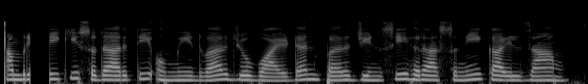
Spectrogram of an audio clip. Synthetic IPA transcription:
ɐmɾiːkikisɐd̪aːɾt̪iʔʊmːiːd̪ʋaːɾd͡ʒoːbaːɪɖənpɐɾd͡ʒɪnsiɦɾaːsnikaɪlzaːm

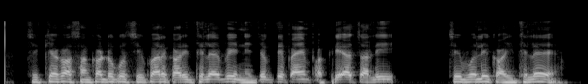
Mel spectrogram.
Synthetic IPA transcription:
sikʰːjɔkɔsɔŋkɔʈɔkusikaɾkɔɾit̪ʰilebinid͡ʒuk̚t̪ipaĩpɾɔkɾijat͡ʃali | t͡ʃʰibolikɔɦit̪ʰile

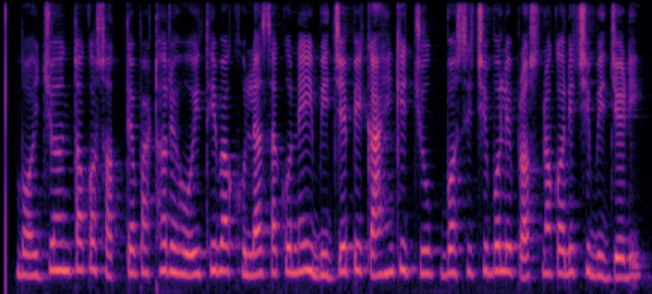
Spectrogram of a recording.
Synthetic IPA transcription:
bɔjd͡ʒɔjɔnt̪ɔkɔsɔt̪jɔpaʈʰɔɾeɦojt̪ʰibakʰulasakunejbid͡ʒepikaɦĩkit͡ʃup̚bɔsit͡ʃʰibolipɾɔsnɔkɔɾit͡ʃʰibid͡ʒeɽi

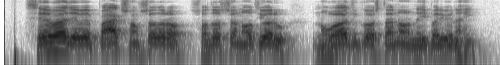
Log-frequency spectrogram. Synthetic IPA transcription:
sebʱad͡ʒeβepaksɔŋsɔd̪ɔɾɔsɔd̪ɔsjɔnɔt̪ʰibaɾu | nowad͡ʒikɔst̪ʰanɔnejpaɾibenaɦḭ̃

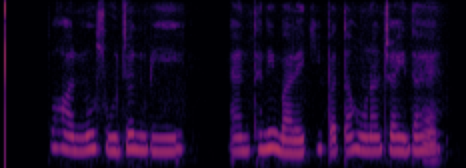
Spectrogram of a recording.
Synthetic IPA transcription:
t̪ʊɦaːnũːsuːd͡ʒənbiː | ɛ̃ːnt̪ʰniːbaːɾeːkiːpət̪aːɦoːɽ̃aːt͡ʃaːiːd̪aːɦɛː

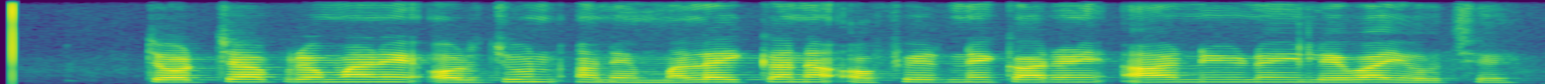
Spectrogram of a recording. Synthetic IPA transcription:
t͡ʃəɾt͡ʃapɾəmaɽ̃eʔəɾd͡ʒunəneməlaikana̰ʔəfeɾnekaɾɳ̃eʔanɪɾɳəjleʋajot͡ʃʰe

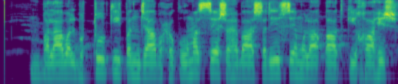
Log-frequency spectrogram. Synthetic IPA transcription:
bɐlaːʋəlbʱʊʈʰːũkipɐ̃ɲd͡ʒaːbhʊkuːmət̪seʃɛɦbaːzʃɐɾiːfsemʊlaːqaːt̪kixaːɦɪʃ

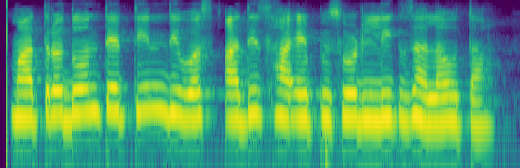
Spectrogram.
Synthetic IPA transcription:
mat̪ɾəd̪ont̪et̪iːnd̪iʋəsad̪ʱiːt͡sɦaepisoɽliːkd͡zʱalaɦot̪a

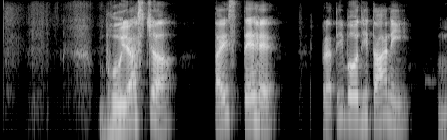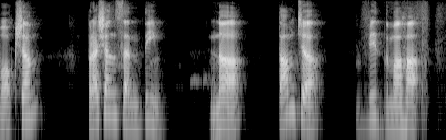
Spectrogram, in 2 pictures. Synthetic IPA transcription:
bʱuːjast͡ɕɐ | t̪ɐjst̪eːɦe | pɾɐt̪iboːd̪ʱit̪aːni | moːkʂɐm | pɾɐʃɐnsɐnt̪iːm | nɐ | t̪ɐmt͡ʃɐ | ʋid̪mɐɦɐ

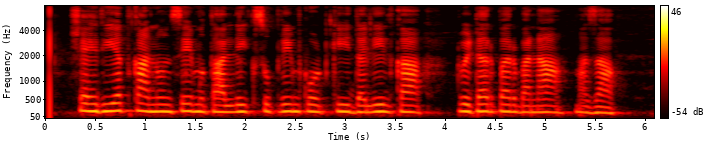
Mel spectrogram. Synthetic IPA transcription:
ʃɛɦɾijət̪qaːnuːnsemʊt̪aːlːɪksʊpɾiːmkoːɾʈkid̪ɐliːlkaʈwɪʈəɾpɐɾbɐnamɐzaːb̚

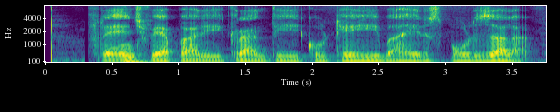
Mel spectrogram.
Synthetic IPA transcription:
fɾɛ̃nt͡ʃʋjaːpaːɾikɾãːnt̪ikoːʈʰeɦibaːɦeɾspoːɽd͡zaːla̰ː

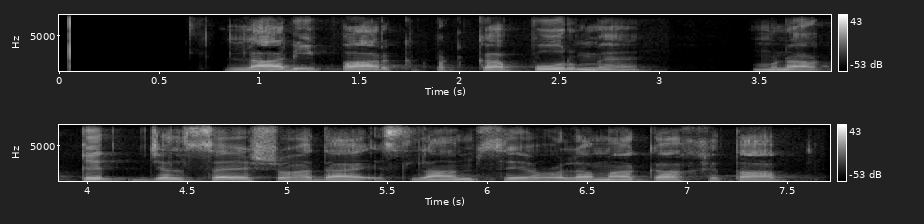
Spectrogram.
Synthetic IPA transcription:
laːɾipaːɾkpɐʈkaːpuːɾmẽ | mʊnaqɪd̪̚d͡ʒɐlsaeʃʊɦəd̪aːeɪslaːmseʊləmakaxɪt̪aːb̚

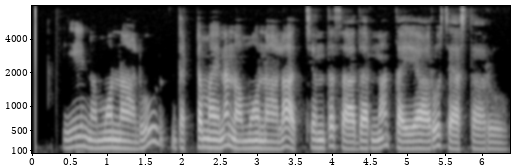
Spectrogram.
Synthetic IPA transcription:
iːnɐmuːnaːlud̪ɐʈːɐmɐjnɐnɐmuːnaːlɐɐt͡ʃjɐnt̪ɐsaːd̪ʱaːɾɐɳɐt̪ɐjːaːɾut͡ʃɛːst̪aːɾu

